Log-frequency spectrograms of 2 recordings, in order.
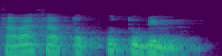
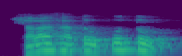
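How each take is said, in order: First: The last word ends with a full case ending. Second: The last word ends without its case ending. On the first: This is the formal, correct grammatical form. "Kita mengatakan" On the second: This is how it is said in everyday conversation. "biasanya harokat terakhir itu nggak dibaca"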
